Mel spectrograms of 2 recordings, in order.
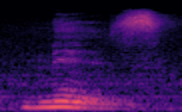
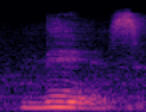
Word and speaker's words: Ms: we pronounce this as miz miz sounds like a z at the end miz a woman can choose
